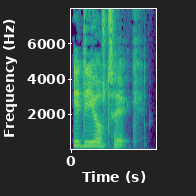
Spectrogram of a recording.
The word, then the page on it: idiotic: British English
